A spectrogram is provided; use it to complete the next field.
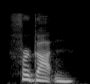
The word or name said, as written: forgotten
